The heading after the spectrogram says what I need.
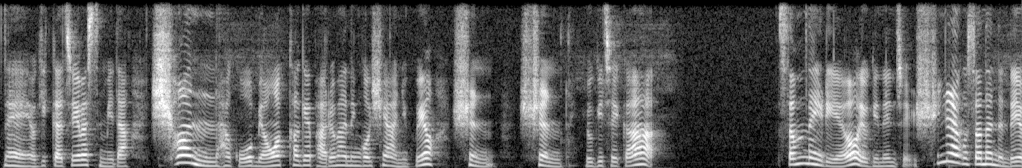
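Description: A woman teaching English pronunciation to Korean learners, patiently drawing out each example word. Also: medium pitch. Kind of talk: pronunciation lesson.

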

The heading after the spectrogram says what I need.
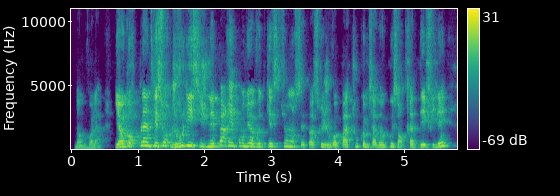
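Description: A man's voice: high-pitched, animated, rapid-fire. A man with a Belgian accent from Liège, answering audience questions in a live webinar in a chatty, encouraging way with frequent hesitations. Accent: Liège Belgian French. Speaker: webinar speaker, digital agency owner. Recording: roomy webinar audio.

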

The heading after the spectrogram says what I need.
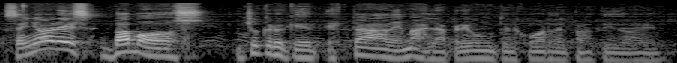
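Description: A man's voice: mid-range voice, expressive, normal speed, a little mellow. A man with an Ecuadorian accent presenting live football play-by-play as the lead announcer. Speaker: lead football announcer, reading sponsor mentions.

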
